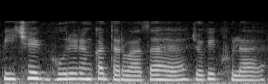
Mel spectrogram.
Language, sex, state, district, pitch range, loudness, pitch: Hindi, female, Jharkhand, Garhwa, 210-250 Hz, -14 LUFS, 230 Hz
